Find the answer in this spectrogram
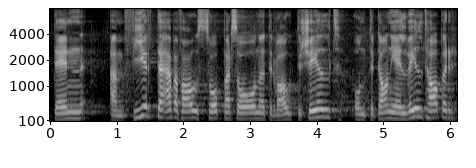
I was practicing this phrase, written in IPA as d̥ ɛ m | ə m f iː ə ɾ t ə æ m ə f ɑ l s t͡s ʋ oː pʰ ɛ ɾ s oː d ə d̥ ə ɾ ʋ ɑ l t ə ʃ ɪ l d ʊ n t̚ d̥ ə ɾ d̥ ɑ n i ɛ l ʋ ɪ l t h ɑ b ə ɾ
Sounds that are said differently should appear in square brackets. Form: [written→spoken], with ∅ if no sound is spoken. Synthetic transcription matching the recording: d̥ ɛ [m→n] | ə m f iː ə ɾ t ə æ [m→b] ə f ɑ l s t͡s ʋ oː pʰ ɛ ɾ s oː [d→n] ə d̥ ə ɾ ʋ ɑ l t ə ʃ ɪ l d ʊ n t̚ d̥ ə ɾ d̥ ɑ n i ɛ l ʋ ɪ l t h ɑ b ə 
